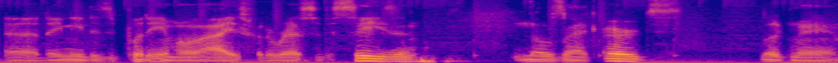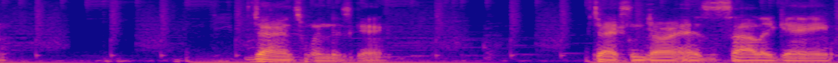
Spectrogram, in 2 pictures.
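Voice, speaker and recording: A man's voice: very deep voice, darkish tone, breathy edge, soft background music. A man co-hosting a podcast, laying out game picks in short, punchy lines. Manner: brisk, punchy game-by-game predictions. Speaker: podcast co-host. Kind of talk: casual sports talk.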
